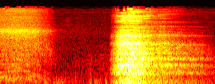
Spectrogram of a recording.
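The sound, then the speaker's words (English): An audience takes a deep breath together during a talk, a soft airy inhale followed by a louder, longer breathy exhale. “let's all together just take a deep breath.”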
